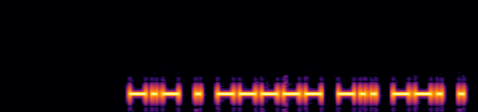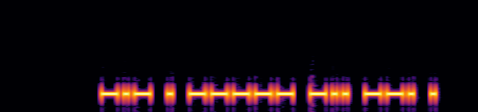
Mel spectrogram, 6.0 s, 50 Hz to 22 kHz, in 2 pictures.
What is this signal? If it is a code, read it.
Morse code, heard as a keyed tone, about 36 wpm, 700 Hz. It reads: KE0DGE KE0DGE
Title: USA Call Signs - 6 Characters - Repeated 2x - 35wpm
